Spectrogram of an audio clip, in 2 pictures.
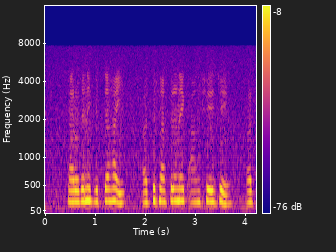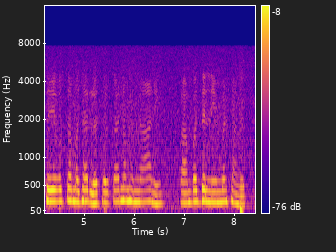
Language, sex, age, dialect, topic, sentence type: Marathi, female, 18-24, Northern Konkan, banking, statement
